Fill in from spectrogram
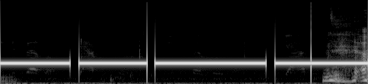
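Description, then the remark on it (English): A steady, high-pitched censor bleep drones on for over three seconds, cutting out briefly three times like a stuttering tone, before a voice starts talking underneath it at the end. “we, we gotta bleep. We gotta bleep all of those out.”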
